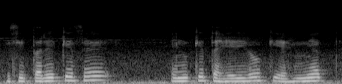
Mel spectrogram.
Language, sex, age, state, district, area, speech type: Urdu, male, 18-30, Delhi, South Delhi, urban, spontaneous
